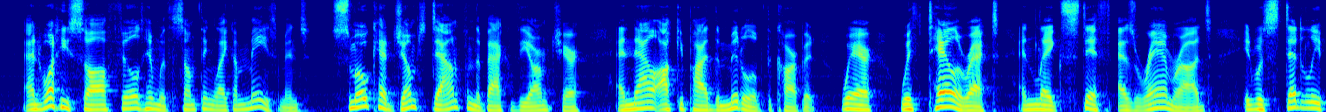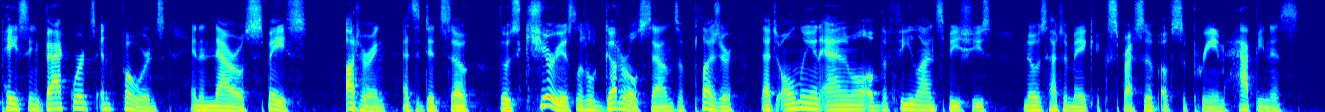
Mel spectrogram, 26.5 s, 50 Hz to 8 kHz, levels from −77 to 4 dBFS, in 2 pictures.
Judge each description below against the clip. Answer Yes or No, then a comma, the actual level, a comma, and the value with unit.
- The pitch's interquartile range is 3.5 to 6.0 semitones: Yes, average, 5.2 semitones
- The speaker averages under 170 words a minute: No, average, 175 wpm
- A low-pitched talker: Yes, low, 120 Hz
